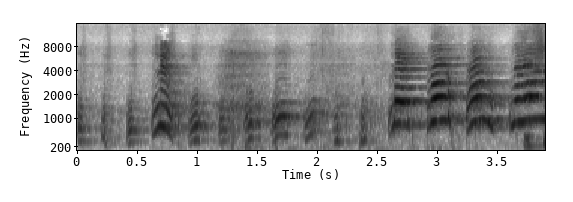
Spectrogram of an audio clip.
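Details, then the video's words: Two-week-old German Shepherd puppy from a litter of ten born August 18th, 2012 in Chestermere, Alberta: rapid high squealing whines with rich harmonics, each rising then falling, about three per second, growing louder and more insistent in the second half. "2 week old German Shepherd puppy"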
